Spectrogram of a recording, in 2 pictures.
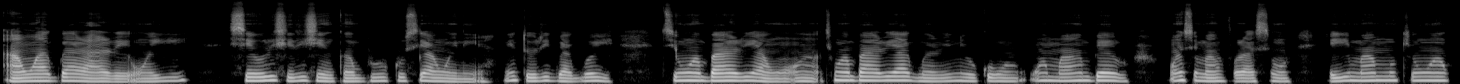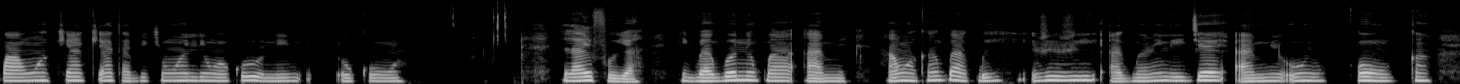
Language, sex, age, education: Yoruba, female, 30-45, tertiary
